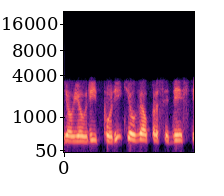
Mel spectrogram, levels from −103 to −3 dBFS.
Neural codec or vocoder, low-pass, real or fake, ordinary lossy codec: none; 3.6 kHz; real; Opus, 64 kbps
